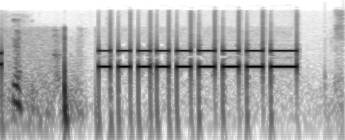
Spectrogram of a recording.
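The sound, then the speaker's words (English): A telephone tone played down the line at a caller: after a brief voice and a click, a rapid series of identical, evenly spaced electronic dual-tone beeps sounds loudly, ending in a slightly longer final beep. “Hang up the phone. Hang up. Play a dial tone at him.”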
